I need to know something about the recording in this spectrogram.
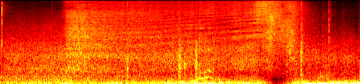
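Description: A firework fuse fizzes and hisses sharply.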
